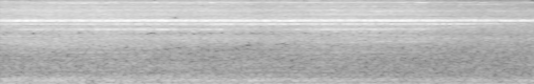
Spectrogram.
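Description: Train wheels squeal and grind against the rails on a curve near Ban Pong, a steady high-pitched metallic screech over a continuous low rumble of rolling railcars.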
